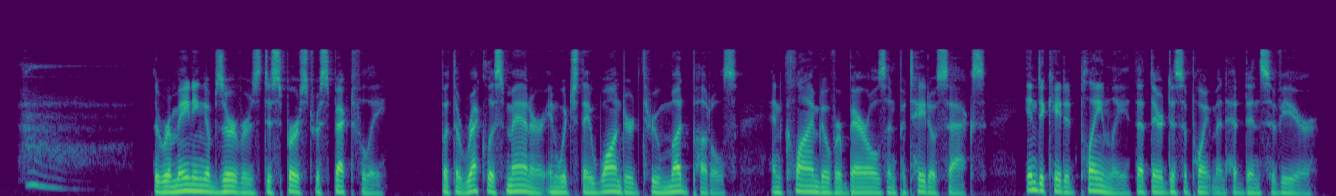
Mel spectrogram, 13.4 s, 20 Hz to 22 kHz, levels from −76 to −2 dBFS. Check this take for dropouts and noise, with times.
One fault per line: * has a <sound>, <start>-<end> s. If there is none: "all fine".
* has a sigh, 0.2-1.4 s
